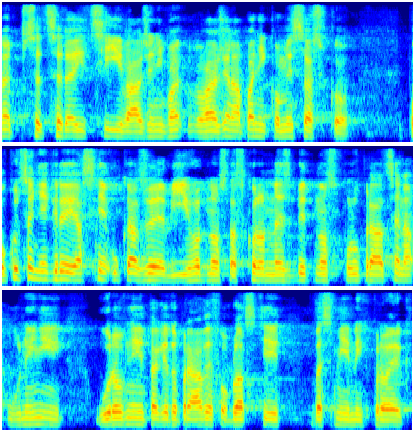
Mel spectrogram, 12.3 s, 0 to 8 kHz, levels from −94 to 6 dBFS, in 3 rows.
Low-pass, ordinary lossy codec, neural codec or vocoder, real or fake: 7.2 kHz; none; codec, 44.1 kHz, 7.8 kbps, DAC; fake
